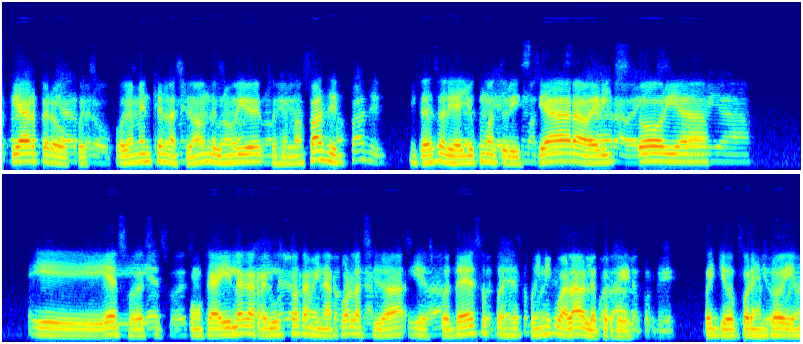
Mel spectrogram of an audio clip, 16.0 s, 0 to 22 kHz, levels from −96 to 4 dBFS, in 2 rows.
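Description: Throughout, echo with no canceller: far-end loudspeaker re-enters its microphone, returning speech roughly 0.4 s later, about 11 dB down, a discrete repeat, not reverb.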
